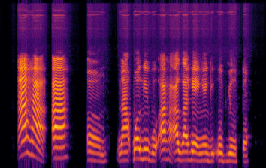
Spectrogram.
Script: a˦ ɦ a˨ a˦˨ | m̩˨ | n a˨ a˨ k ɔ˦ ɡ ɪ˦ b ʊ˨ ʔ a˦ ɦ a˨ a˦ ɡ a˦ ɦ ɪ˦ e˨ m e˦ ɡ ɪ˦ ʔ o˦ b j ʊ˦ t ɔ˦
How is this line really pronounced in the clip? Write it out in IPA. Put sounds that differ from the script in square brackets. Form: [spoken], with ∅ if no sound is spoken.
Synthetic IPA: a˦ ɦ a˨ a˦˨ | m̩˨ | n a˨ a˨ [k͡p] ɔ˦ ɡ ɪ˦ b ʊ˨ ʔ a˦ ɦ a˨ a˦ ɡ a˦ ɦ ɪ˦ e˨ [ɲ] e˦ ɡ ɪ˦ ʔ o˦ b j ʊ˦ t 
